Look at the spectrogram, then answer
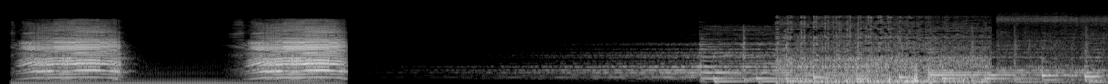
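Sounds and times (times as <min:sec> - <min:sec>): cow mooing: 0:00.1 - 0:01.4, 0:02.3 - 0:03.5.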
